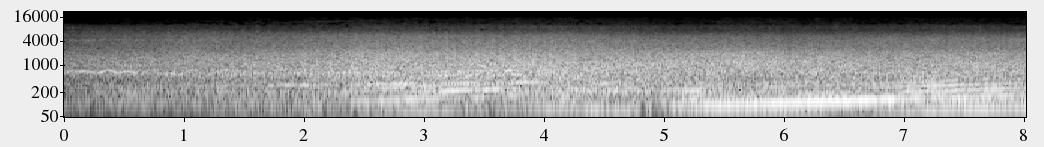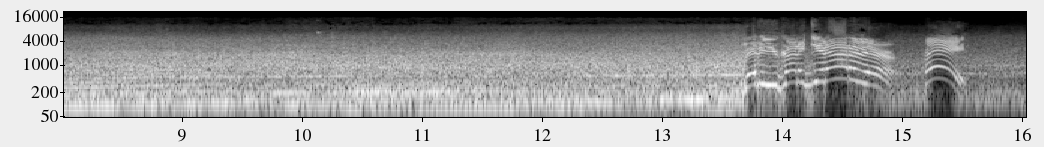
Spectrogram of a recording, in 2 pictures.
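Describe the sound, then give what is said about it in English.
Steady roar of road traffic in traffic lanes with engine tones rising and falling as cars pass, then brief loud shouting warning a woman standing in the road that she will be hit. “You're gonna get hit by a car!”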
